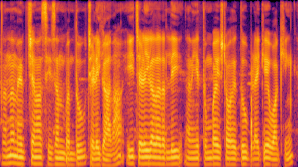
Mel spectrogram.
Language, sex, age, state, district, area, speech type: Kannada, male, 30-45, Karnataka, Davanagere, rural, spontaneous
